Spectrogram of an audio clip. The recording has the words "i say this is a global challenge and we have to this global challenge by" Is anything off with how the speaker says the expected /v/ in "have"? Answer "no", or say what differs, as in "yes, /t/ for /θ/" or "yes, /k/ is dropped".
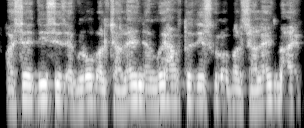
yes, /f/ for /v/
